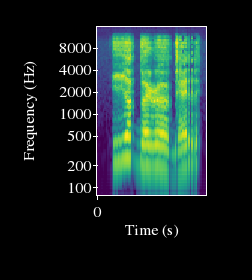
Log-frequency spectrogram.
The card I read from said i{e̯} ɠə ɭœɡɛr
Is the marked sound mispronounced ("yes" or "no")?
yes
